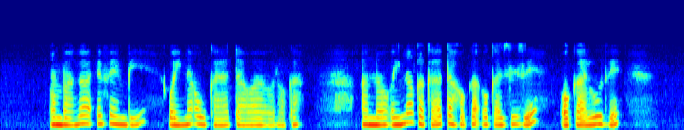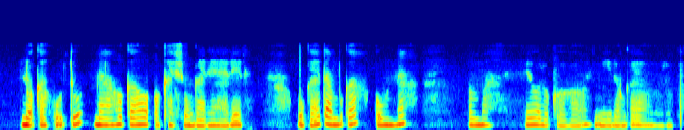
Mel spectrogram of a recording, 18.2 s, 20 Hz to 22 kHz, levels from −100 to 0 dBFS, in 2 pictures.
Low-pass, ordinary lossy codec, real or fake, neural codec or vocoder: 5.4 kHz; AAC, 48 kbps; real; none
